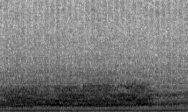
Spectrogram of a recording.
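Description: A Lamborghini supercar in GTA V roars at high revs, a steady loud engine drone with tire skid and squeal layered on top and no break for nearly four seconds.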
